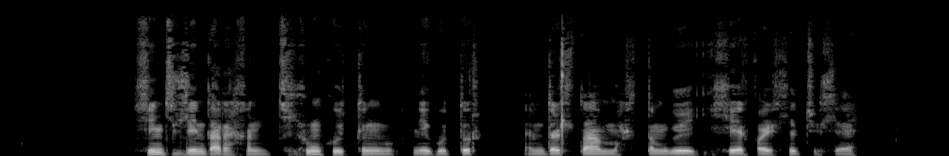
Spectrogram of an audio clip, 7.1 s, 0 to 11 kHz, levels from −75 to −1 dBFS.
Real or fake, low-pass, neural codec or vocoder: real; 9.9 kHz; none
